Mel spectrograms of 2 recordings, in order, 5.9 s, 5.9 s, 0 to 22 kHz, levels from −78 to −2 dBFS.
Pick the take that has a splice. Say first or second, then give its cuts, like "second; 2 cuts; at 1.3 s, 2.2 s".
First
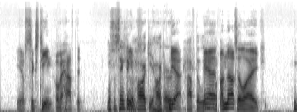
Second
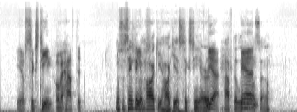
first; 4 cuts; at 2.1 s, 3.3 s, 4.3 s, 4.7 s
